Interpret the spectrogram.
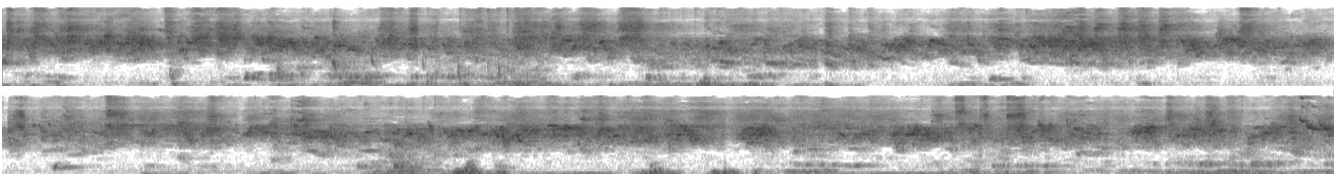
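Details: A group of parakeets chirping in the morning: dense, continuous warbling and chattering, high-pitched, with overlapping squeaky notes and brief squawks throughout, no pauses, and faint low rustling beneath.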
